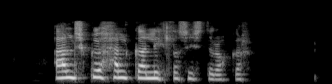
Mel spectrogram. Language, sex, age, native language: Icelandic, male, 9, Icelandic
